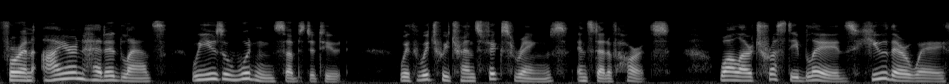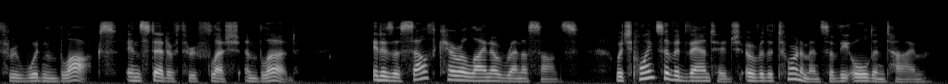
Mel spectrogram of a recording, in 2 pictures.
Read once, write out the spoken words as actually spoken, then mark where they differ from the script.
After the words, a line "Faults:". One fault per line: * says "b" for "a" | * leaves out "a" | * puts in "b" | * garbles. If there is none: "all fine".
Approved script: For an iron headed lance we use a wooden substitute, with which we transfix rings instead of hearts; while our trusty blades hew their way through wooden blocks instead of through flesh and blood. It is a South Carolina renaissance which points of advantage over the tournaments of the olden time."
For an iron headed lance we use a wooden substitute, with which we transfix rings instead of hearts; while our trusty blades hew their way through wooden blocks instead of through flesh and blood. It is a South Carolina renaissance which points of advantage over the tournaments of the olden time."
Faults:
all fine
